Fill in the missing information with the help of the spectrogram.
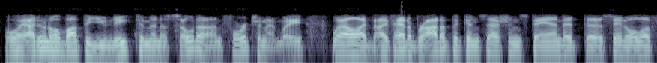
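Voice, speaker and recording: Folksy, halting man chatting on sports radio. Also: mid-range voice, no room sound, narrow, tinny audio. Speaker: radio sports broadcaster, guest. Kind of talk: casual interview chat.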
